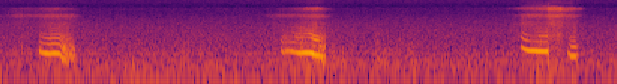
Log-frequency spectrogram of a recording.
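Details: Three soft, nasal, squeaky snores about four seconds apart during sleep in a quiet room; light snoring.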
